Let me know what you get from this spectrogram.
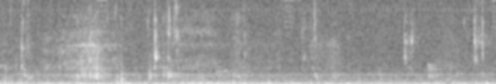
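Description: A man chewing a mouthful of corned beef hash, with small wet mouth clicks scattered through.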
